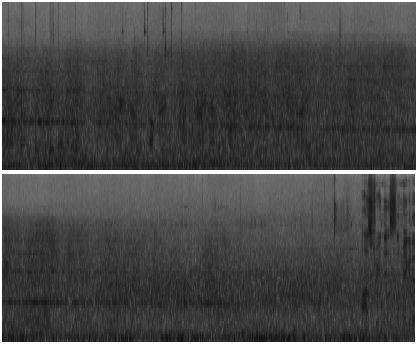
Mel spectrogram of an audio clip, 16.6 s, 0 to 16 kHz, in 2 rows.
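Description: An airliner takes off from runway 25 right at Los Angeles International Airport, its jet engines roaring loud and steady for the whole stretch, with radio chatter and voices faintly underneath.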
